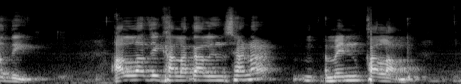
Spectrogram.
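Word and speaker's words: قلم: আল্লাযী খালাকাল ইনসানা মিন কলম, যে আল্লাহ তোমাদেরকে শিক্ষা দিয়েছেন কলমের সাহায্যে।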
